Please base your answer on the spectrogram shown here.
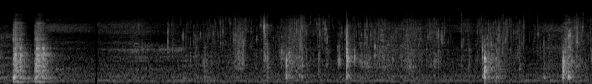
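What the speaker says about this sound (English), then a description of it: "I'm going to add my tomato puree, which that's 1 can of tomato puree" A can of tomato puree poured into chili simmering in a pot, with a wet sizzle, glugging liquid and soft stirring scrapes, close and moderately loud, no talk.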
